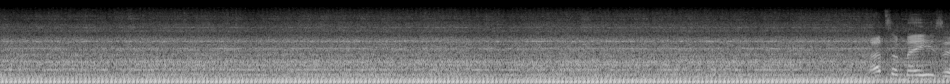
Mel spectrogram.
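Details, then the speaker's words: Gravely 16 Professional walk-behind mower after sitting a while, fuel pumped up to carburettor and a little carb adjustment: steady, even engine note, smooth unbroken beat, no knocks or misses; runs like a top. "we're gonna put it out here say the PTO will work that thing runs like a top that's amazing just a little carb adjustment work"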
